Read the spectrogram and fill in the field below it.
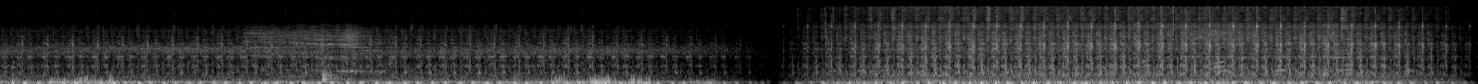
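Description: Steam hisses from an exhaust.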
